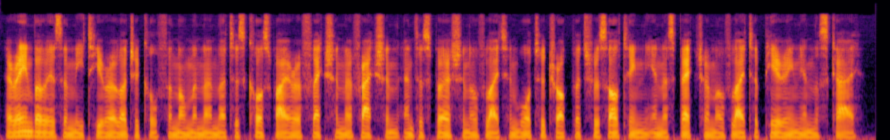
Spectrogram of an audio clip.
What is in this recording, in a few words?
speaker, en GB; piper voices; vctk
